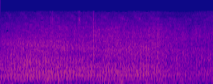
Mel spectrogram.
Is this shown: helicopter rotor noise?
yes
